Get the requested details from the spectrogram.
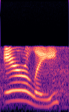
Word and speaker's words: Airlie: I am the senior sales manager at this beautiful, beautiful property in Warrenton, Virginia, called Airlie. It's spelled A-I-R-L-I-E, just like the air you breathe.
